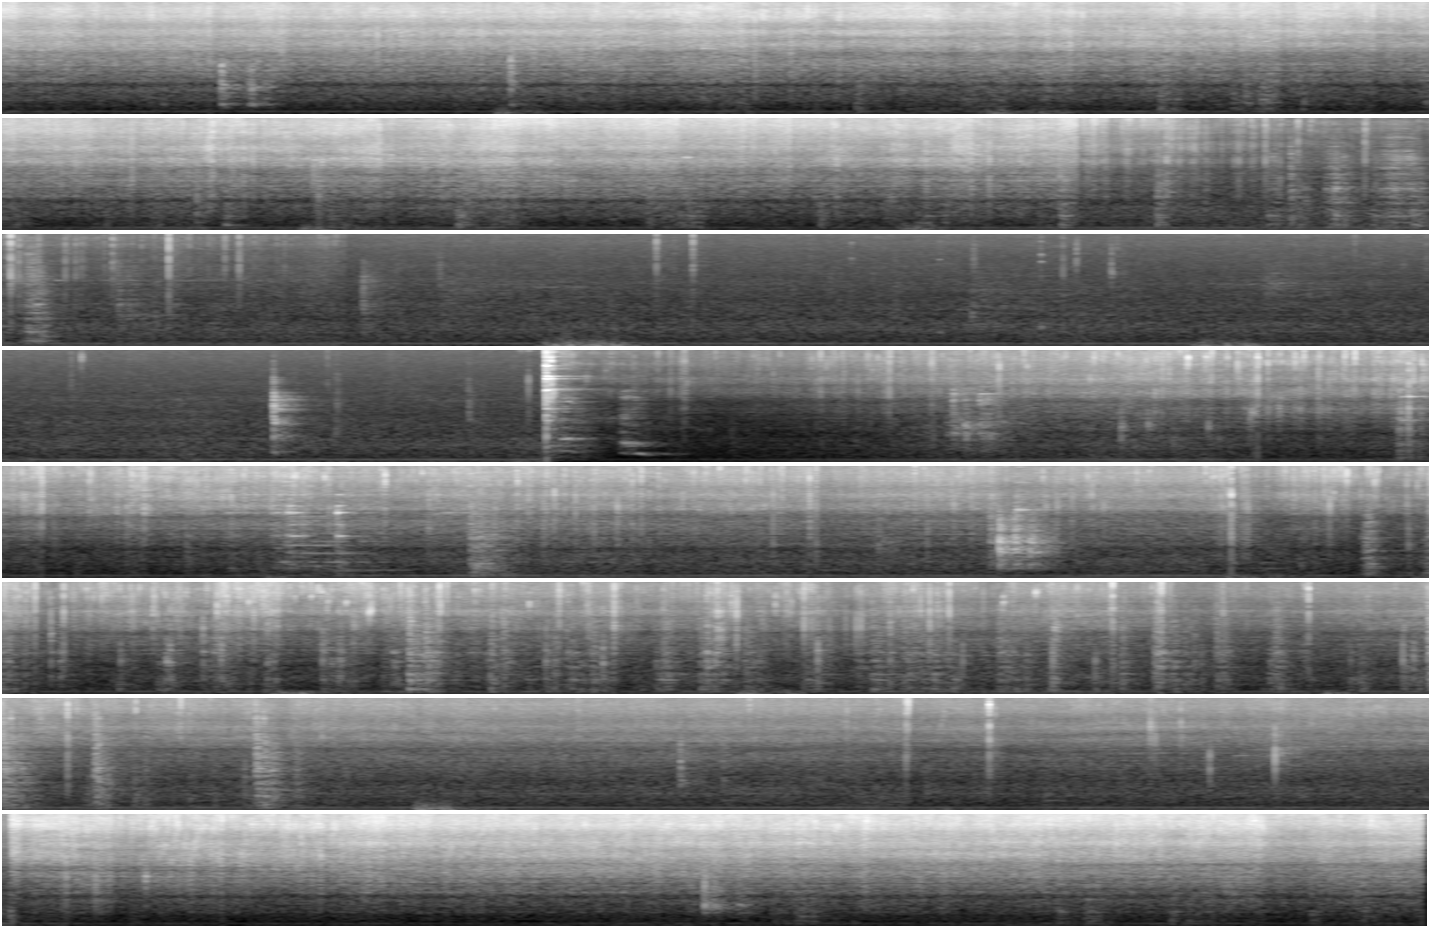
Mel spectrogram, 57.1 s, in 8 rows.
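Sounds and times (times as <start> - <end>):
garlic sizzling in hot oil: 0.0 - 16.0, 24.0 - 57.0
wooden spatula scraping metal pan: 13.4 - 14.7, 35.4 - 43.5.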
